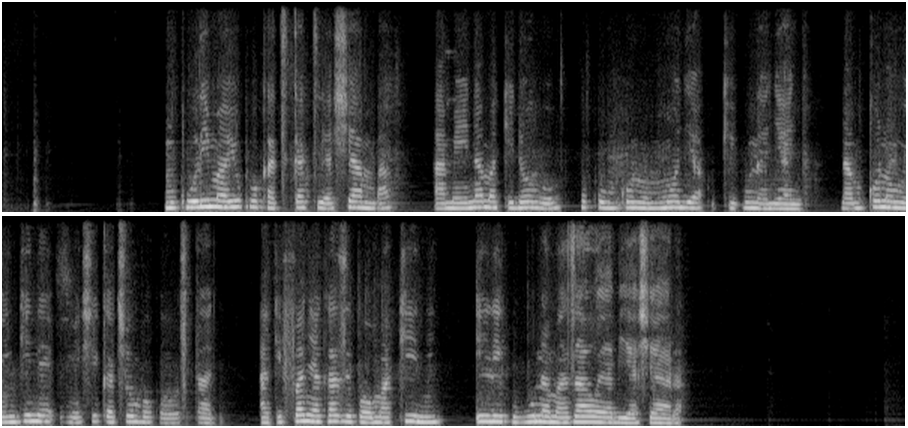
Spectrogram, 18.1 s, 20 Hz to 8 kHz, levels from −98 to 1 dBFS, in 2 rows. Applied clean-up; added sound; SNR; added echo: neural mask model RNNoise.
